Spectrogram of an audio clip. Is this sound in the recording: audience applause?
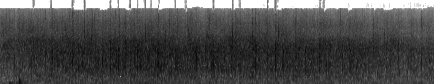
yes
